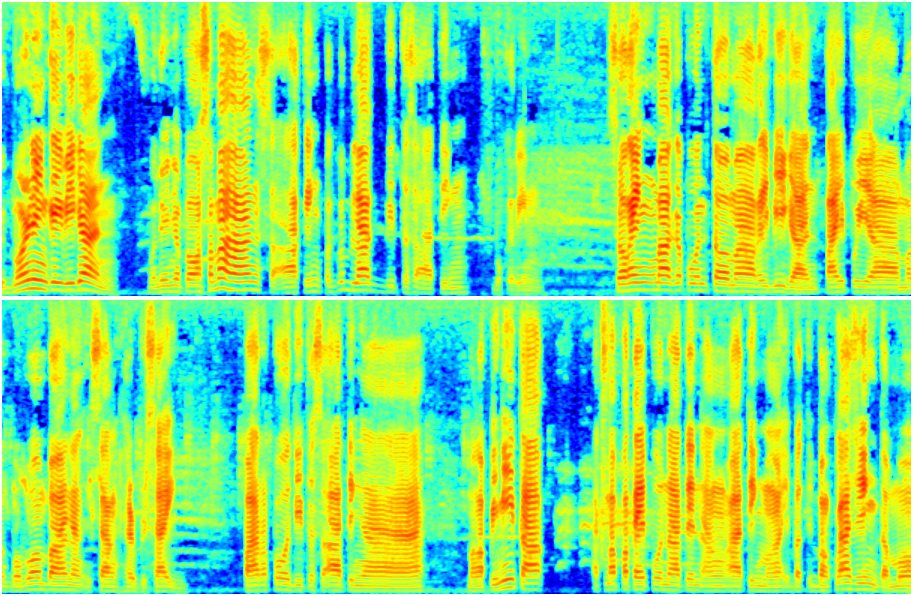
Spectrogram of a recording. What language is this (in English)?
Filipino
